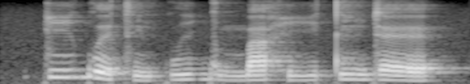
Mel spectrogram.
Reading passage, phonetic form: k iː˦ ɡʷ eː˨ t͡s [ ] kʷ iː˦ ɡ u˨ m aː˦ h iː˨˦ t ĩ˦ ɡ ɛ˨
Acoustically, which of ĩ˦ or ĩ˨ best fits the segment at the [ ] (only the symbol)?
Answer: ĩ˨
